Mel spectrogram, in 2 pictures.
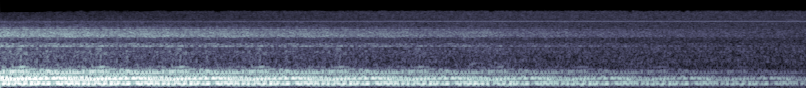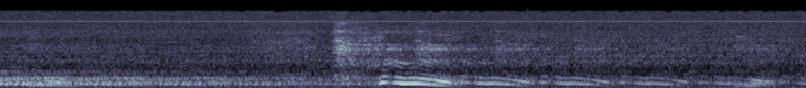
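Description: A man chants a long, drawn-out melodic recitation through a microphone, the held note slowly fading before a new phrase begins.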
